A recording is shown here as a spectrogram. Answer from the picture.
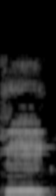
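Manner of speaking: ओ held long like a triple o; vowel demo. Shown as a demonstration. Teacher showing the long o sound, drawn out. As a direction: stretch ओ into one long sound. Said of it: "triple ओ के बराबर है".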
